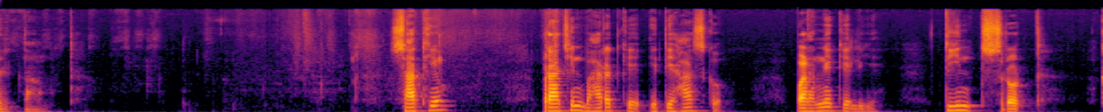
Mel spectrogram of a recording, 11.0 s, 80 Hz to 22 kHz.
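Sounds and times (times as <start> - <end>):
marker pen writing on whiteboard: 0.0 - 2.6.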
